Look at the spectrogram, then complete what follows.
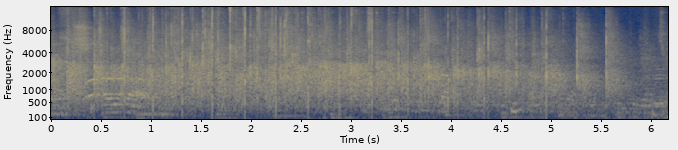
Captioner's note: applause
